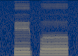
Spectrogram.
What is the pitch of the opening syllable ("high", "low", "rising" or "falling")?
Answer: low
